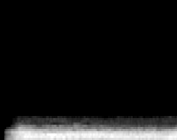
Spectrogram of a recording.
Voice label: Voice Note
